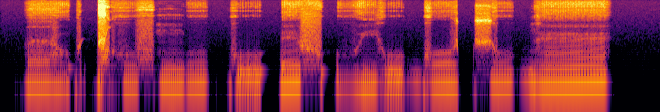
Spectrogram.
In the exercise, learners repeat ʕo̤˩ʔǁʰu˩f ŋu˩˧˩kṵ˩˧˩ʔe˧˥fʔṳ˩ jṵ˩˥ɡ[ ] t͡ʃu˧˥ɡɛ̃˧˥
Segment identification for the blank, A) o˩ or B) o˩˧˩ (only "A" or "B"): B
